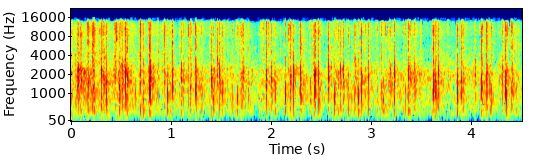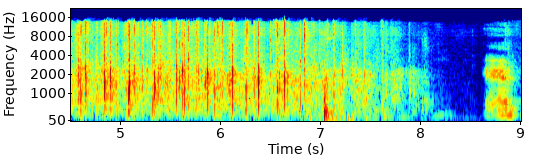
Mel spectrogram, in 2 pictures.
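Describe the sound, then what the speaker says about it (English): An audience applauds essay contest winners from schools with steady, dense clapping that fills several seconds, then fades out near the end as a voice comes in. "Let's give you a big round of applause."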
